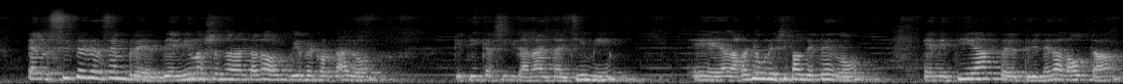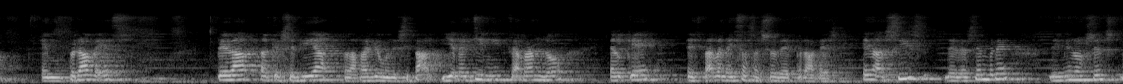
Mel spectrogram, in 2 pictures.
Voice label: radio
